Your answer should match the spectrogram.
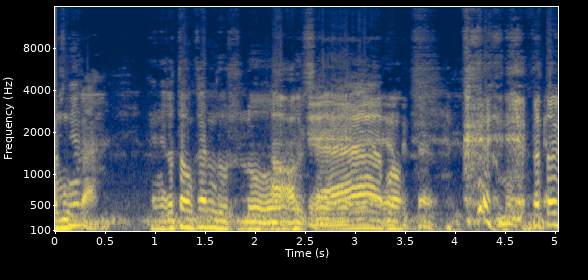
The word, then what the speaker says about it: Muca: Muca atau Muka sebenarnya? Tulisannya Muca, bacanya Muka.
